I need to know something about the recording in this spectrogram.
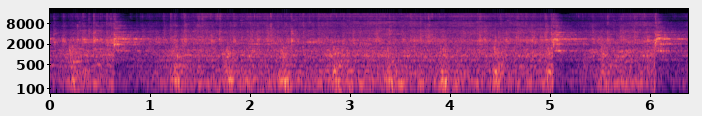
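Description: Automatic batasa-making machine running with a steady mechanical rattle.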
